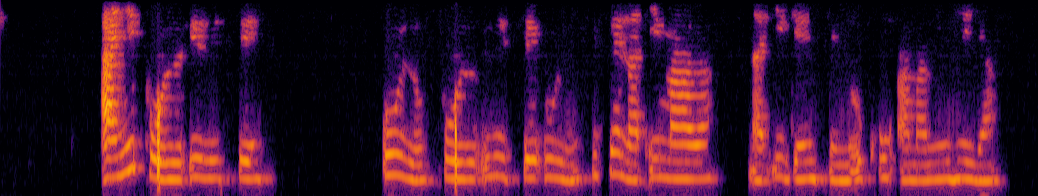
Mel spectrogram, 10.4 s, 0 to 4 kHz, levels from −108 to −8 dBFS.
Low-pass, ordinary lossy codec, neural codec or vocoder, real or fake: 3.6 kHz; Opus, 24 kbps; none; real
